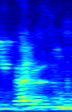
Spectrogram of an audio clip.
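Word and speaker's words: Ébène Fumé: And that's the pronunciation, Even Fume.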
